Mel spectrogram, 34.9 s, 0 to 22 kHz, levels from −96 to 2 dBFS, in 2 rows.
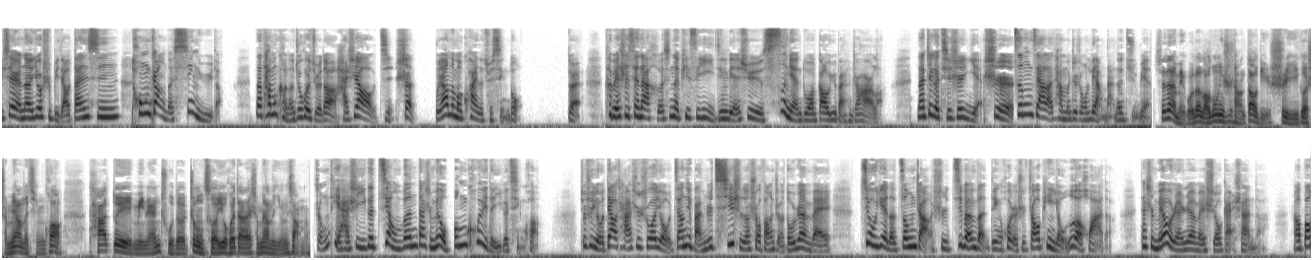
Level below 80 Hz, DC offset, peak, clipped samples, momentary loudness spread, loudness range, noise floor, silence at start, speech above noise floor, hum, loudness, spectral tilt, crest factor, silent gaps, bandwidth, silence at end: -46 dBFS; under 0.1%; -4 dBFS; under 0.1%; 10 LU; 2 LU; -45 dBFS; 0 s; 24 dB; none; -21 LUFS; -4 dB/octave; 16 dB; none; 10.5 kHz; 0 s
